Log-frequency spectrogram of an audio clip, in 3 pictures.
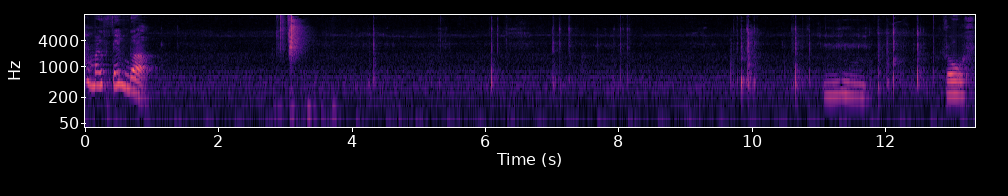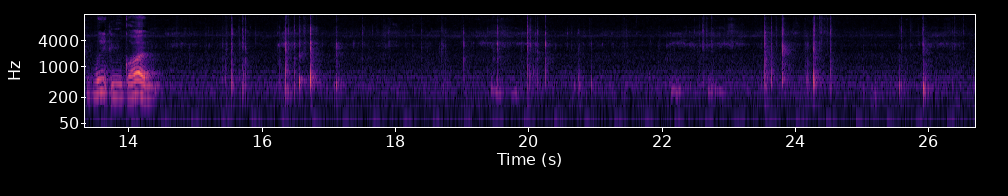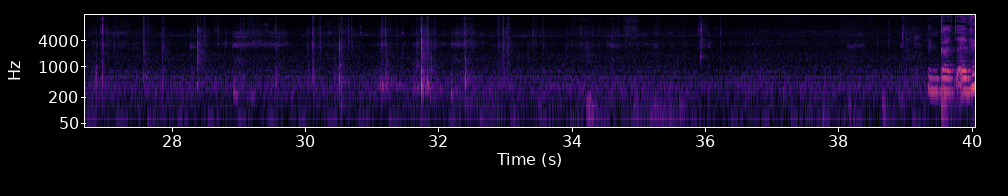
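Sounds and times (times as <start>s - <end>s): candy coating crunching: 2.8s - 3.4s, 4.0s - 12.9s, 14.5s - 36.8s
wet chewing: 9.1s - 11.1s, 14.5s - 36.3s.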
